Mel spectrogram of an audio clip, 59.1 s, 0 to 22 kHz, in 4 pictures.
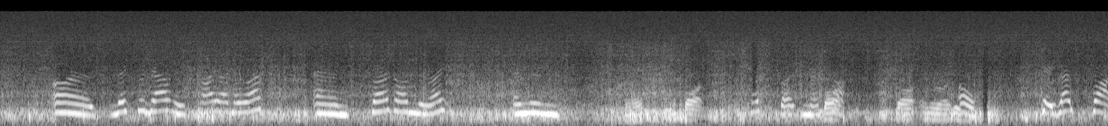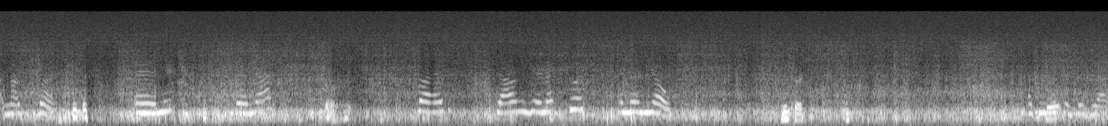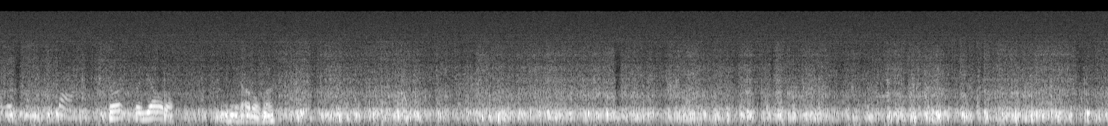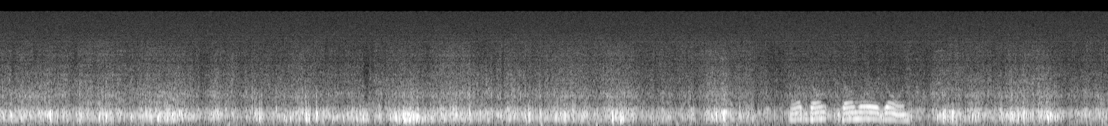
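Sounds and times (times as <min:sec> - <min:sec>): sled runners hissing on snow: 0:00.0 - 0:59.0
faint voices: 0:08.2 - 0:13.2, 0:20.3 - 0:23.8, 0:28.4 - 0:33.3.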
